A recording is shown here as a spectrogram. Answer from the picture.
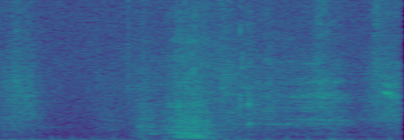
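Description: Faint handling sounds of a plastic worm bin being lifted and moved, with no strong impact.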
